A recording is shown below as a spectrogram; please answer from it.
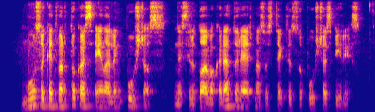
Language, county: Lithuanian, Šiauliai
